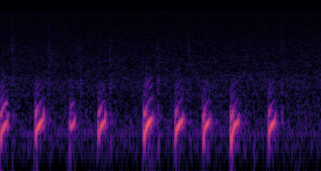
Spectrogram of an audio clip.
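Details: Dog asleep, producing a steady string of nine short, upward-sliding squeaky yips, roughly three per second, clear against a quiet indoor background.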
